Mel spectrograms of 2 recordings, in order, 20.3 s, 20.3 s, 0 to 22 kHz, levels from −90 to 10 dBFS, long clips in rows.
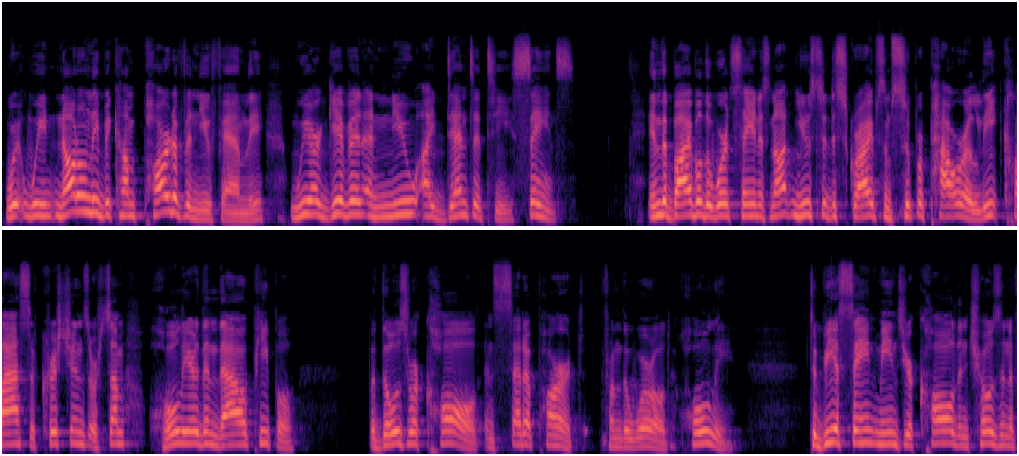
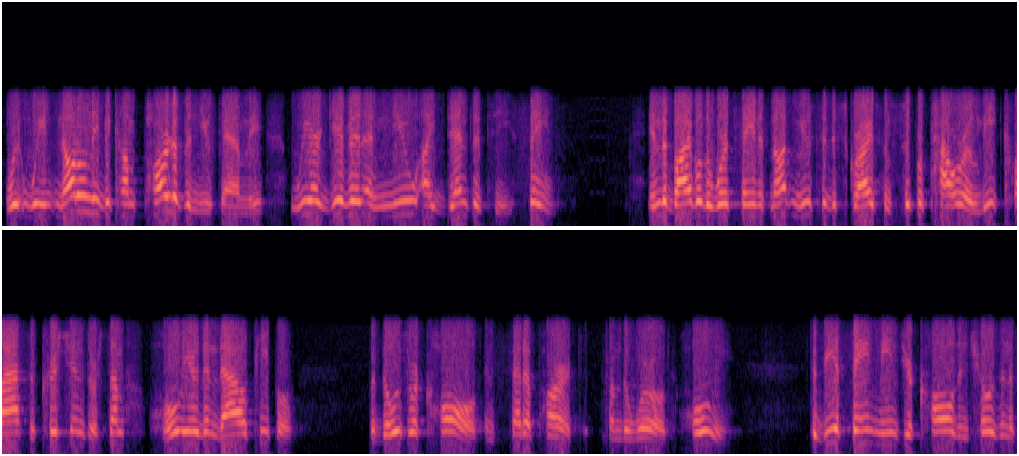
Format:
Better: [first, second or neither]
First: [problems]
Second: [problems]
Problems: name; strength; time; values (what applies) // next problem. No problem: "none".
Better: first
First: none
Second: phone-call audio; poor line; nothing above 4 kHz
